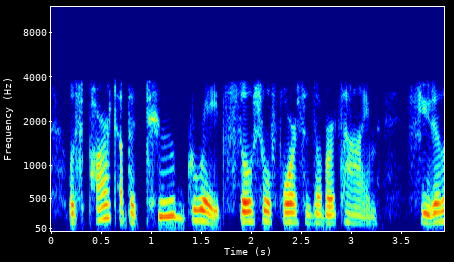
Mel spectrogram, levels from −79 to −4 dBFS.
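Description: Throughout, the speech carries plainly audible iLBC codec damage: a rough, synthetic texture consistent with 20 ms frames, and a spectrogram empty above 3.7 kHz.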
